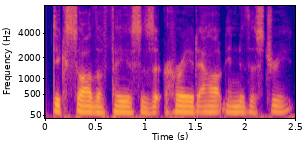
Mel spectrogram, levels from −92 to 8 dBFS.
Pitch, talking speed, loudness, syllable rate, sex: 105 Hz, 265 wpm, -16 LUFS, 5.8 syllables/s, male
